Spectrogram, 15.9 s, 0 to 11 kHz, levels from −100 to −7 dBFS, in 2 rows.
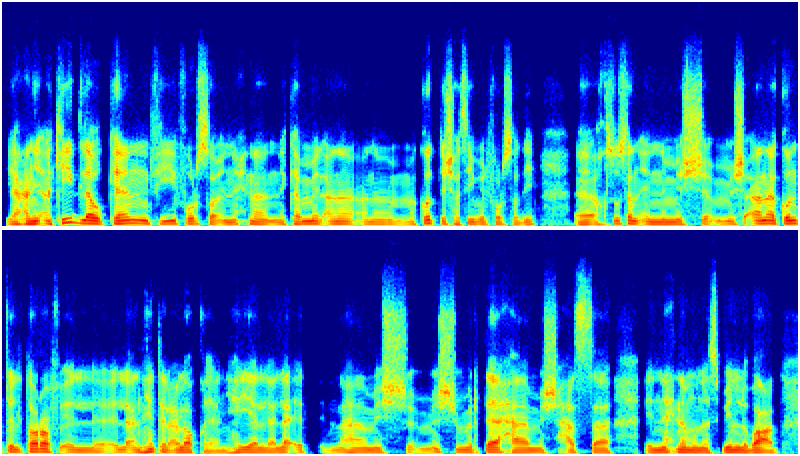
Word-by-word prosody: يعني 130 +3 +3
أكيد 175 - +1
لو 145 -4 +7
كان 145 +4 +4
في 130 +1 0
فرصة 130 -3 -2
إن 100 +2 -2
إحنا 115 -1 -2
نكمّل 120 +7 -1
أنا 125 -2 -2
أنا 110 0 -5
ما 110 0 -9
كنتش 125 -3 -1
هاسيب 115 +3 -3
الفرصة 100 -2 -4
دي، 105 +6 -6 0.4
آآ 105 0 -1
خصوصًا 135 +8 -2
إن 110 -4 0
مش 110 +1 0
مش 120 -1 -3
أنا 145 0 +4
كنت 145 +1 +3
الطَّرَف 130 +1 +4
ال 105 -4 -3
اللي 110 +3 -4
أنهيت 120 +3 0
العلاقة، 110 -4 0
يعني 85 +2 -7
هي 115 +1 +1
اللي 105 -2 -1
لقِت 115 +1 -3 0.2
إنها 105 0 -4
مش 105 -3 -3
مش 125 -1 -5
مرتاحة، 110 -1 +1
مش 100 -3 -2
حاسّة 100 -1 -2 0.4
إن 105 +2 +1
إحنا 115 +2 +1
مناسبين 110 +1 +2
لبعض، 105 -2 +3
110 Hz, 160 wpm, -23 LUFS, 105-125 Hz, 0.4 s, لو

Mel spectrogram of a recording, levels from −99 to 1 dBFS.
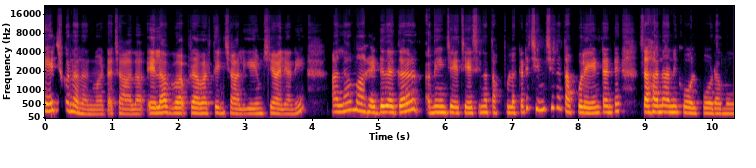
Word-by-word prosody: నేర్చుకున్నాననమాట 205 - -1 0.2
చాలా. 165 -1 -4 0.2
ఎలా 200 +2 +4 0.2
వ 185 - +3
ప్రవర్తించాలి, 185 -2 -1
ఏం 180 +1 -3
చేయాలి 170 -4 -1
అని. 205 - -6 0.5
అలా 235 +4 +1
మా 260 - +2
హెడ్డు 210 +1 +4
దగ్గర 220 +3 +4 0.4
నేను 215 -1 +4
చే 200 - +3
చేసిన 195 +2 -1 0.2
తప్పులకంటే 200 - -4
చిన్న, 320 0 0
చిన్న 380 -1 -2
తప్పులు 215 -3 +1
ఏంటంటే, 215 +4 0 0.4
సహనాన్ని 220 -1 +4
కోల్పోవడము, 180 -2 -2
200 Hz, 130 wpm, -23 LUFS, 180-220 Hz, 0.5 s, ఎలా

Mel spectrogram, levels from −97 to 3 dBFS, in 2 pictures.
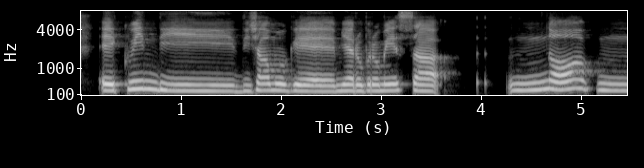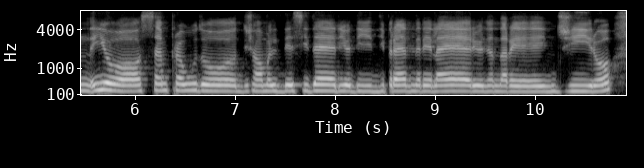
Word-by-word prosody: e 220 -1 +4
quindi 215 -6 0
diciamo 230 +3 0
che 200 -2 +2
mi 215 +2 +1
ero 215 -1 +2
promessa 215 0 +1 0.7
No, 260 +5 +1
mhmm, 225 -2 -4
io 245 +1 +5
ho 205 -1 +2
sempre 225 +2 -5
avuto, 210 -3 +1
diciamo, 200 +1 -5
il 205 - 0
desiderio 210 0 0
di 200 0 -7
di 190 +2 -8
prendere 205 0 -1
l'aereo, 200 0 +1
di 195 - -5
andare 190 -1 -2
in 190 +1 -3
giro, 200 +3 -2
210 Hz, 130 wpm, -24 LUFS, 200-225 Hz, 0.7 s, io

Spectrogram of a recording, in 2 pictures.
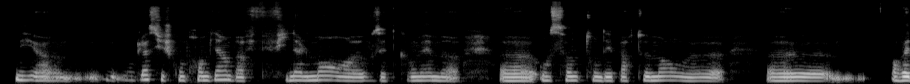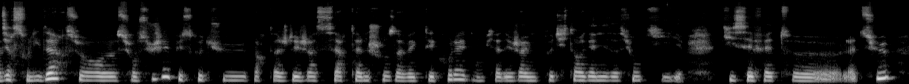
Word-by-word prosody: Mais 205 -4 +1
hem, 245 - -1 0.4
donc 210 - -9
là 220 - +2
si 220 - -1
je - - -2
comprends 190 0 -2
bien 210 +3 0
bah, 170 -5 -2
f 165 0 -14 0.2
finalement, 190 -1 0
heu, 165 - +1
vous 170 0 -5
êtes 165 0 -9
quand 175 - -8
même, 180 0 +1 0.6
heu - - +1
heu, 165 0 +4
au 185 - -2
sein 180 +1 +2
de 185 - -1
ton 180 0 -3
département, 180 +1 0
heu, 165 0 -1 0.4
hem 170 - +3 0.5
on - - +2
va 180 0 +10
dire 205 +3 +3
solidaires 245 +9 +6
sur, 185 -3 0
heu, 180 0 +2
sur 180 +1 +1
le 175 - -4
sujet. 240 - +3
Puisque 210 - -3
tu 190 -2 -7
partages 185 -1 -3
déjà 180 +1 0
certaines 185 -1 -1
choses 190 0 -2
avec 170 -1 -1
tes 180 0 -1
collègues. 220 +1 -1
Donc 170 -2 -13
il - - -3
y - - +2
a - - -9
déjà 175 +1 0
une 175 -1 +1
petite 185 +2 -4
organisation 185 -1 0
qui 170 -3 -8 0.4
qui 205 - -3
s'est 185 0 +5
faite, 180 0 -2
heu, 165 -2 0
là-dessus, 290 +2 +4
185 Hz, 190 wpm, -25 LUFS, 175-195 Hz, 0.6 s, va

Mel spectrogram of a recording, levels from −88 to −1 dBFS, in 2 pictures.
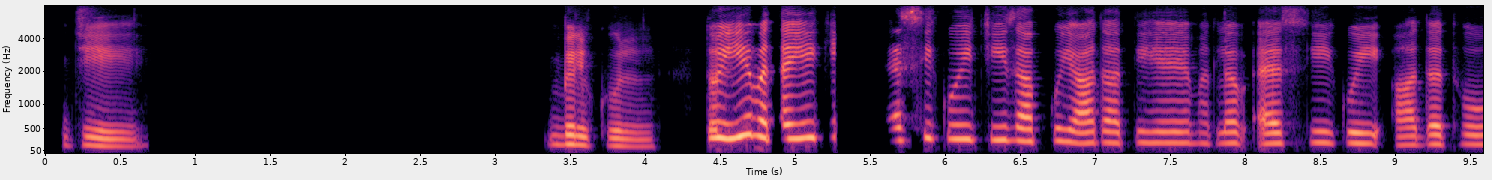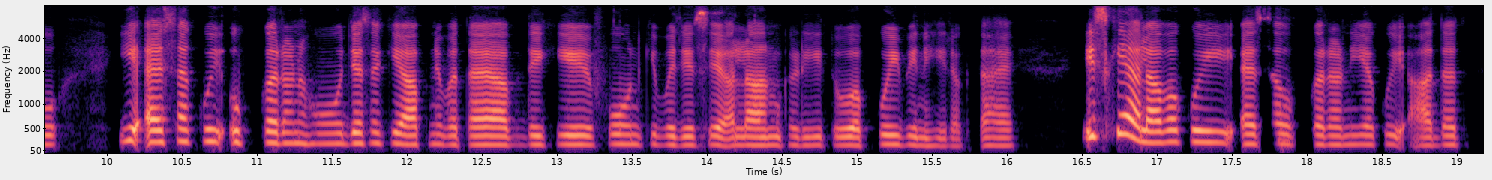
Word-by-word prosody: जी। 150 -2 -3 2.8
बिल्कुल। 155 -5 0 0.4
तो - - +5
ये 325 +4 +8
बताइए 310 -1 +6
कि 325 +1 -11 0.4
ऐसी 265 +4 -2
कोई 295 -1 0
चीज़ 275 -1 -3
आपको 245 +1 +1
याद 220 -1 +2
आती 220 0 -3
है, 220 0 -2
मतलब 210 +1 -4 0.2
ऐसी 220 +2 -2
कोई 205 -2 0
आदत 185 +2 -1
हो 185 -1 -4 0.4
या 255 - +4
ऐसा 235 +1 +3
कोई 245 0 -2
उपकरण 220 -2 -1
हो, 200 +1 -6
जैसा 210 +1 0
कि 210 0 -3
आपने 190 +1 -2
बताया 175 0 +3
अब 170 - -3
देखिए 180 0 0
फ़ोन 190 +1 -5
की 190 +2 -12
वजह 170 -1 -3
से 170 +1 0
अलार्म 165 +1 +1
घड़ी 170 0 -7
तो 165 +1 -5
अब 165 0 -4
कोई 185 -1 -1
भी 175 -1 -6
नहीं 155 -1 -8
रखता 150 +1 -10
है। 160 0 -5 0.5
इसके 385 +3 +2
अलावा 235 -6 +6
कोई 230 -2 0
ऐसा 195 +1 -1
उपकरण 180 -1 -5
या 185 0 -4
कोई 180 +1 -8
आदत 175 +1 -4
195 Hz, 155 wpm, -22 LUFS, 175-225 Hz, 2.8 s, ये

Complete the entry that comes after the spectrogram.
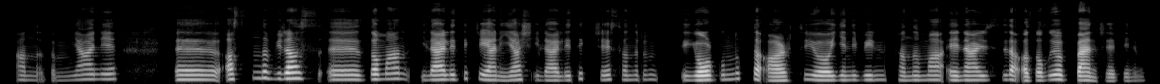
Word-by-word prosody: Anladım. 200 -2 -16
Yani, 240 +2 -4 0.6
eee, 220 -1 +1
aslında 250 +5 -3
biraz, 270 +1 +4
eee, 220 0 0
zaman 250 +1 0
ilerledikçe 225 +5 +1
yani 205 -3 +1
yaş 215 +1 -2
ilerledikçe 200 +4 -6
sanırım, 215 0 -14 0.2
eee, 200 - -9
yorgunluk 220 +6 +3
da 235 - +5
artıyor, 195 +3 +2
yeni 205 0 -7
birini 210 0 -5
tanıma 205 +1 -5
enerjisi 200 +1 -1
de 215 - +2
azalıyor 190 +5 +1
bence 175 -4 +4
benim 175 +1 -17
215 Hz, 125 wpm, -21 LUFS, 200-230 Hz, 0.6 s, da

